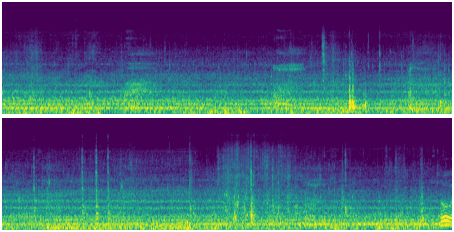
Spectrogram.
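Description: Small Mercury outboard motor running steadily at trolling speed, an even hum throughout, with a few short knocks on the boat, the loudest about seven seconds in.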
